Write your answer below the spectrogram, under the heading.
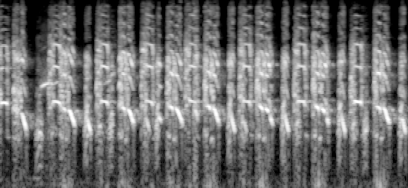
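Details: Female teetar, the grey francolin, delivering a continuous series of loud, harsh, scratchy squawks, evenly spaced at roughly four per second with slightly descending strokes in each note.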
